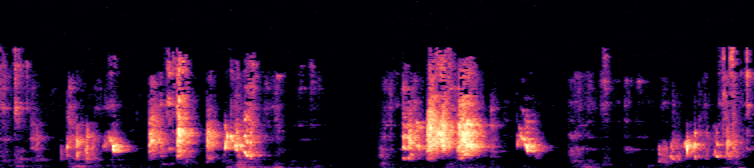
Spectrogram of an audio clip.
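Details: Captive budgerigars chattering: dense bursts of scratchy warbles, chirps and clicks run together, pausing briefly before resuming, with faint low background noise.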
